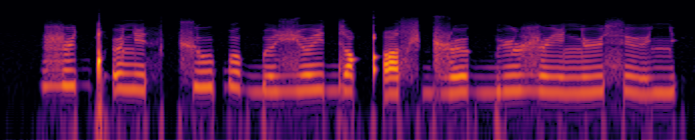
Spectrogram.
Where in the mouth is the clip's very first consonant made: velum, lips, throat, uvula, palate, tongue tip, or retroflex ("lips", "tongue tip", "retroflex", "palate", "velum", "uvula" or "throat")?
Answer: retroflex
